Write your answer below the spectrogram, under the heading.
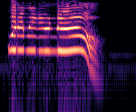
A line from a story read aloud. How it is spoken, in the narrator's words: squeaked Eleanor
